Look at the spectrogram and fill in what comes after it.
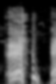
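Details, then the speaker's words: A single loud, voiced adult sneeze pushed mostly through the mouth, then a brief follow-on sound, during a live video-game stream; the sneezer, who announced it first, said it sounded terrible. "oh i gotta sneeze hold on"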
